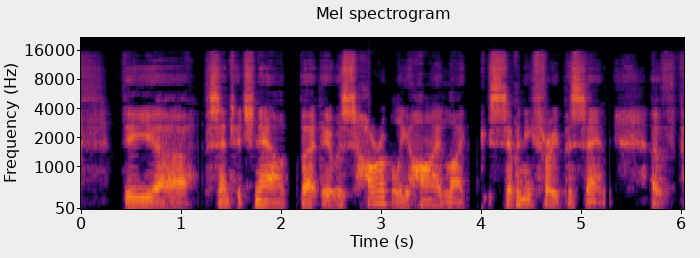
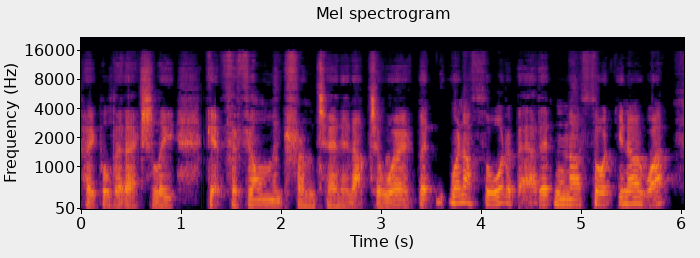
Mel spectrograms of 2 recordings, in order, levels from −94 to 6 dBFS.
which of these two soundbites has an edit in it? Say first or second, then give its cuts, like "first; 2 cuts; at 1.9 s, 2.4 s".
second; 1 cut; at 3.3 s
